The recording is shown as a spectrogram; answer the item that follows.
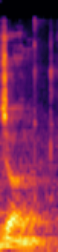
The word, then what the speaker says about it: genre: 자, 이 attractive genre, 매력적인 장르. genre이 우리나라 발음에서 발음 잘못해서 이게 장르로 바뀌었죠.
